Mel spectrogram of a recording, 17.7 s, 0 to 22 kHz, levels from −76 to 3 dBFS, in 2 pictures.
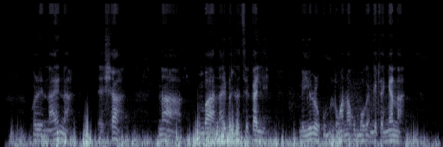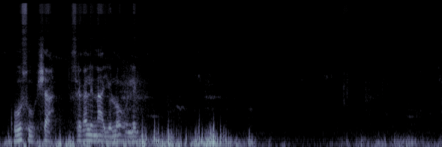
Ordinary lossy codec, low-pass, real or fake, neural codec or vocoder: Opus, 32 kbps; 19.8 kHz; fake; vocoder, 44.1 kHz, 128 mel bands every 256 samples, BigVGAN v2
